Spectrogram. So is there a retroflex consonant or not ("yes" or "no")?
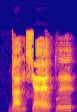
yes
